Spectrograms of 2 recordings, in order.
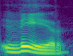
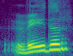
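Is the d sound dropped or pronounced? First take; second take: dropped; pronounced. First: The d sound is dropped. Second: The d sound is pronounced. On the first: This is the informal form. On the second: This is the full form.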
